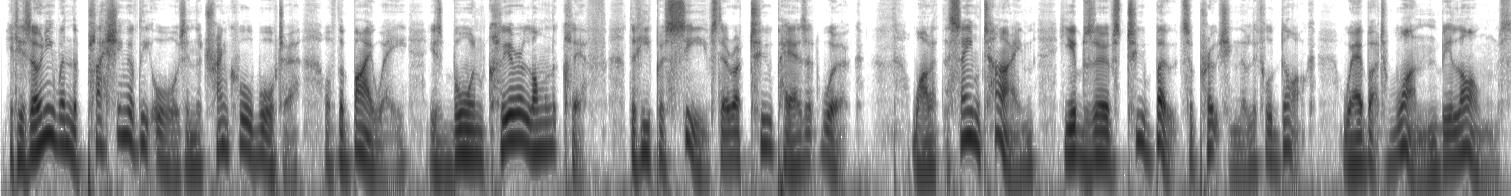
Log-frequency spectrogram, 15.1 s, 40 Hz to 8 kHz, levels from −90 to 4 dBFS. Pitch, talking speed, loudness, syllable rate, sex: 110 Hz, 195 wpm, -19 LUFS, 5.1 syllables/s, male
